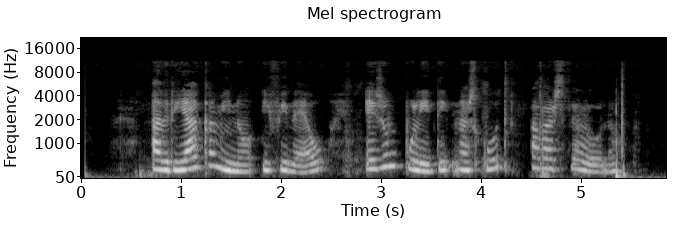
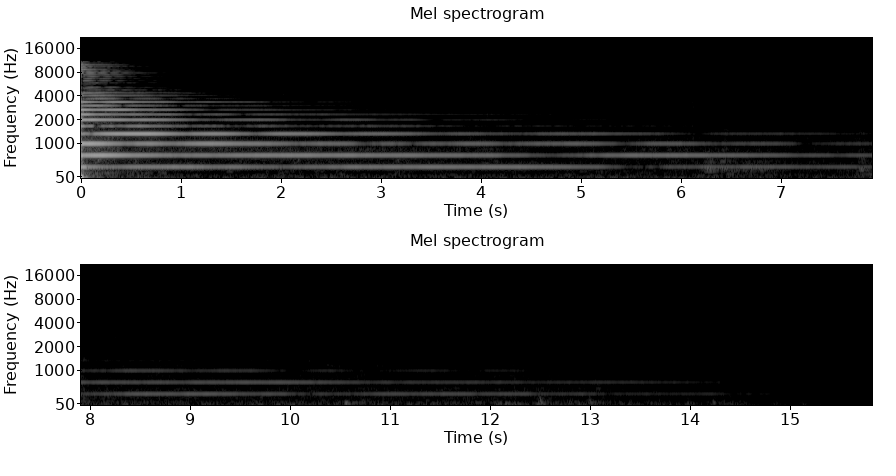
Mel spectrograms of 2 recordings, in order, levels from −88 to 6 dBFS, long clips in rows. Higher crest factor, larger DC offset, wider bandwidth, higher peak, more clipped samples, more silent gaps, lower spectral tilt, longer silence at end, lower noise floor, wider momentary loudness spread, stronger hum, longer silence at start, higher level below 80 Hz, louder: second, 16 dB vs 28 dB; neither; about the same, 10.5 kHz vs 10.5 kHz; first, -4 dBFS vs -14 dBFS; neither; neither; first, -6.5 dB/octave vs -2 dB/octave; second, 0.4 s vs 6.45 s; second, -50 dBFS vs under -90 dBFS; second, 12 LU vs 26 LU; neither; about the same, 0.05 s vs 0 s; first, -42 dBFS vs -66 dBFS; first, -20 LUFS vs -36 LUFS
